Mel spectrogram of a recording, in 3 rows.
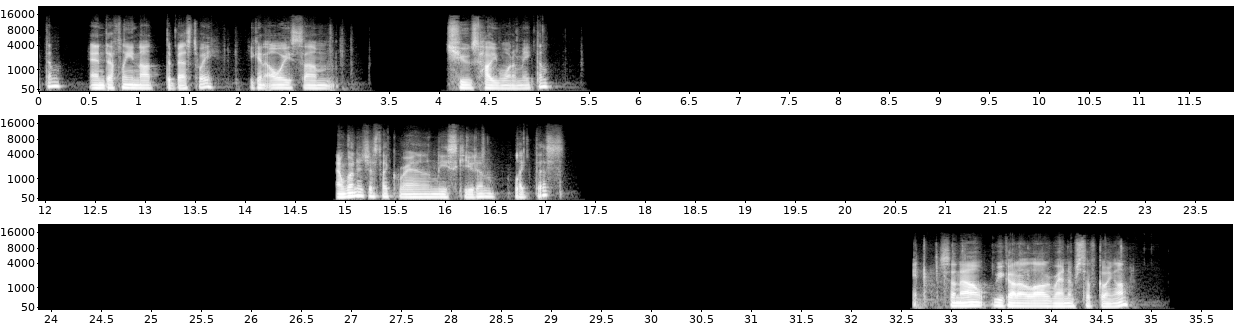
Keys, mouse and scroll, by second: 1.9 w, 2.8 g, 4.3 shift+middle click, 4.6 2, 4.9 alt+click, 5.5-6.5 alt+drag, 6.5 w, 8.5 click, 10.5 alt+2, 10.5 alt+click, 11.7 click, 13.7 alt+click, 14.6 click, 16.1-20.4 alt+drag, 22.8 g, 24.4 alt+click, 25.2 click, 27.1 click, 29.0 alt+2, 29.0 click, 29.6-30.6 drag, 31.0 g, 32.6 Tab, 33.2 middle click, 33.2 a, 33.6 Tab, 34.0 shift+middle click, 34.4 middle click, 34.6 3, 34.9 alt+click, 35.3 s.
